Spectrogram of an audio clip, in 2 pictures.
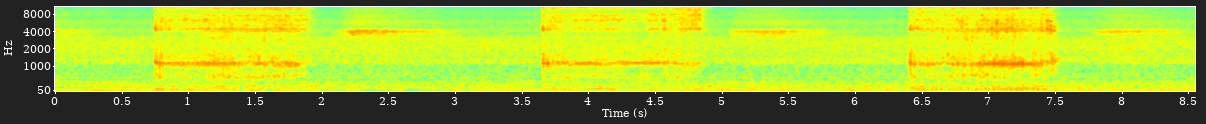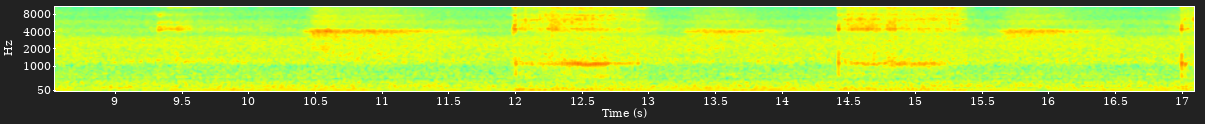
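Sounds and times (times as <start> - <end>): person snoring: 0.0 - 3.0, 3.6 - 5.8, 6.4 - 8.5, 9.3 - 17.0
steady low hum: 0.0 - 17.0.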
